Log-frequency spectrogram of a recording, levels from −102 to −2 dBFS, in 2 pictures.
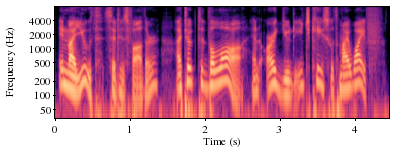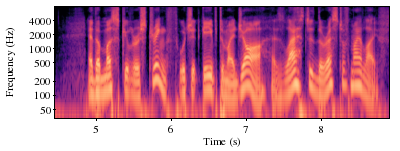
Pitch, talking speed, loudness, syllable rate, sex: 135 Hz, 235 wpm, -20 LUFS, 5.1 syllables/s, male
